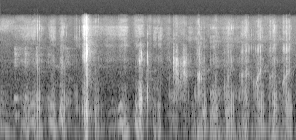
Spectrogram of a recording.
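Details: Pig-sounding Beagle producing rapid, rough snorting and grunting pulses through several seconds, low and raspy with one sharp click-like burst, a person's voice in the background.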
